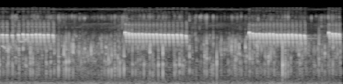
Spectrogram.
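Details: Female bar-winged prinia's ngetir call: three high, rapid, rattling trills, each about a second long and slightly descending, spaced by pauses filled with trickling water.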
